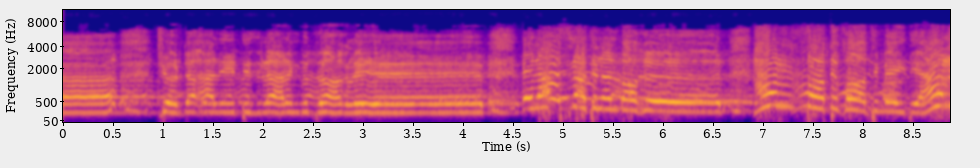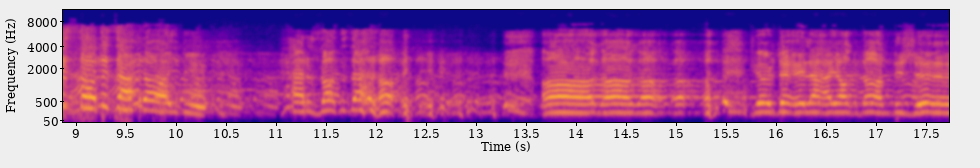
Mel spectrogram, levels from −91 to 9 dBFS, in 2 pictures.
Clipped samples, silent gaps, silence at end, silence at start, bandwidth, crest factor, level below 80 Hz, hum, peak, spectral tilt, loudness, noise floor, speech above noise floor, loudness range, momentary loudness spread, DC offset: under 0.1%; none; 0 s; 0 s; 7.8 kHz; 14 dB; -62 dBFS; none; -2 dBFS; -3 dB/octave; -15 LUFS; -35 dBFS; 20 dB; 5 LU; 12 LU; under 0.1%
